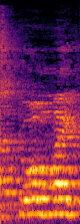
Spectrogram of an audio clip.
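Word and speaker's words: stomach: जैसे देखिए यहाँ स्टोमैक है, अंत में क्या है? च है, लेकिन इसको पढ़ते क्या है? स्टोमैक। यहाँ लास्ट में क्या हो गया? क। यहाँ CH दिया हुआ है लास्ट में, इसका उच्चारण क्या हो रहा है?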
